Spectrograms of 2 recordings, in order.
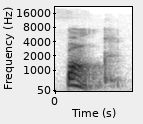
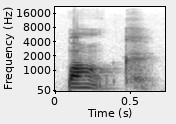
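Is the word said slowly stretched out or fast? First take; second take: fast; stretched. First: The word is said quickly as one unit. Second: The word is stretched out slowly, sound by sound. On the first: "Say it fast" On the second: "Tap and stretch it again"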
